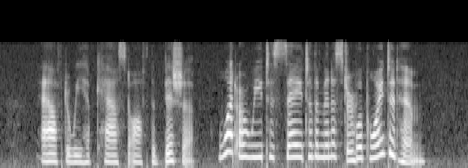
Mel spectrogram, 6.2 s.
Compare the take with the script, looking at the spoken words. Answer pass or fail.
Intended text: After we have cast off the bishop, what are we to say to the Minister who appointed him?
fail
